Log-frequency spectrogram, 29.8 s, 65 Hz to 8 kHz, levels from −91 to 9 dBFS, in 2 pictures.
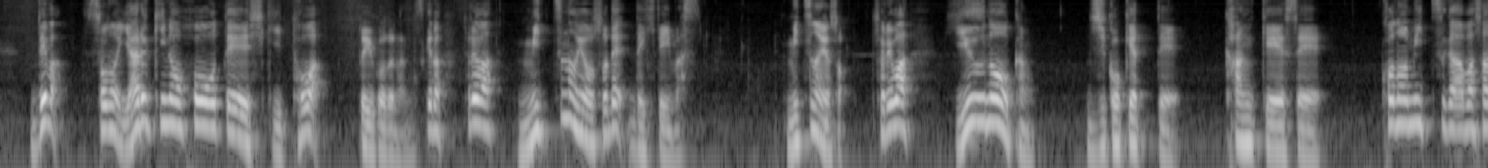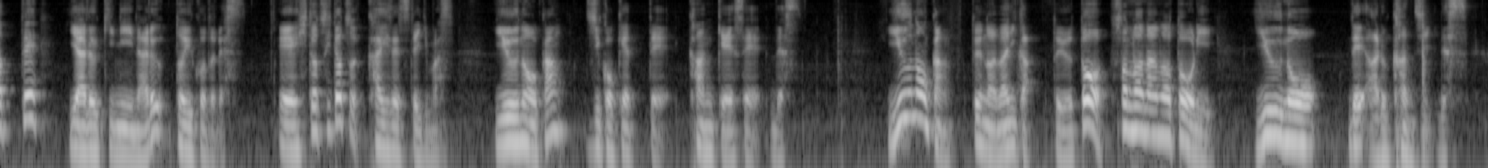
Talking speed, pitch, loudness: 270 characters per minute, 125 Hz, -21 LUFS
